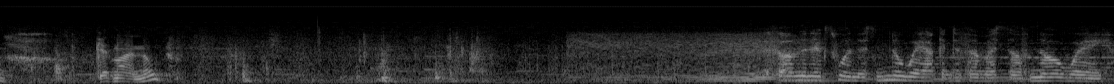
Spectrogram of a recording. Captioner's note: rae sighs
